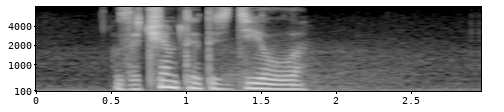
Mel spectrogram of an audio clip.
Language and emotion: Russian, angry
